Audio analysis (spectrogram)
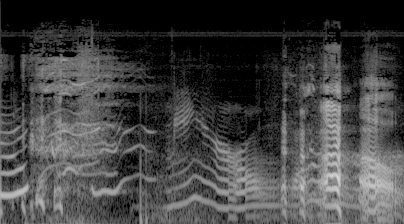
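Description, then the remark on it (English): A cat meows several times in quick succession, fairly loud, its drawn-out cries rising and falling in pitch, with a louder, harsher burst near the end. “Cat's back. Cat attack.”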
